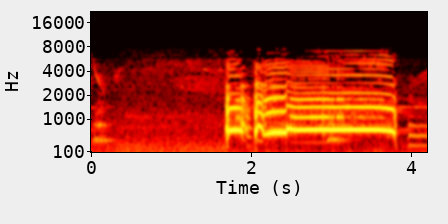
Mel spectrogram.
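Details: Dawn crow of a rooster over a low, steady background hum: a sharp two-part opening, then a sustained, level, ringing note lasting about two seconds that cuts off abruptly.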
